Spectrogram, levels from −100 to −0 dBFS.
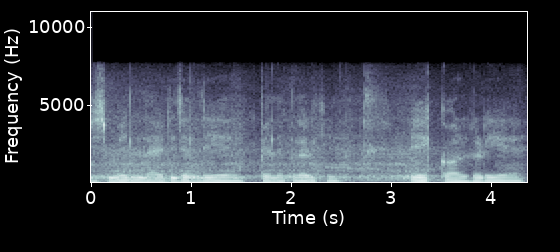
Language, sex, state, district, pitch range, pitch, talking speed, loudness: Hindi, male, Uttar Pradesh, Saharanpur, 105-115 Hz, 110 Hz, 165 wpm, -16 LUFS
